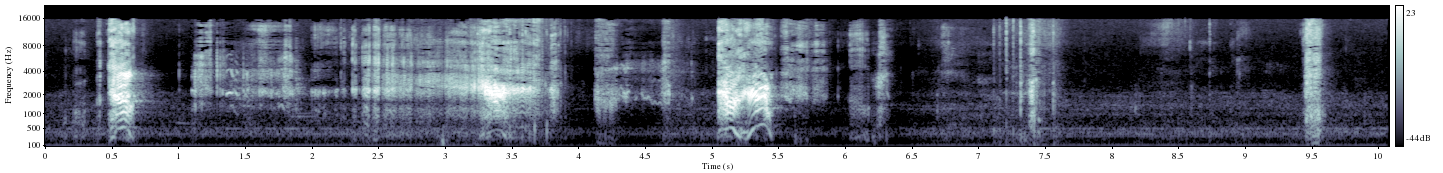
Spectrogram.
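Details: Angry chihuahua letting out scattered high yaps and a drawn-out whiny growl-bark, with pauses between, against a constant low indoor hum.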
